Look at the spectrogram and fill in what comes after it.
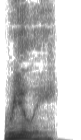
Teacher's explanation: If you say it with rising intonation, rail o y it means surprise like are you serious? If you say it with falling intonation, really it means agreement like yes, that's true.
